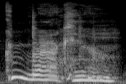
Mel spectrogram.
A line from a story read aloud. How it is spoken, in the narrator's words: groans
